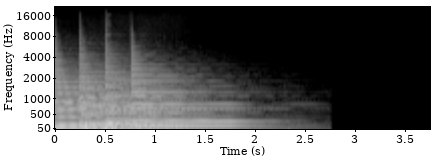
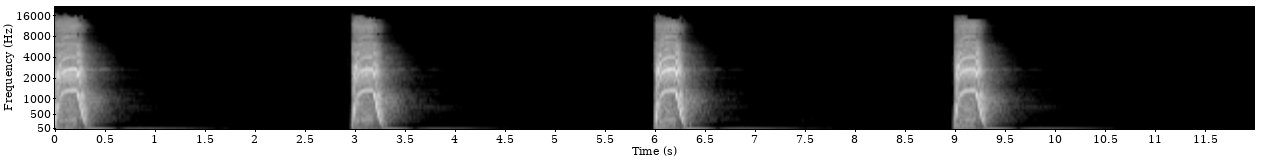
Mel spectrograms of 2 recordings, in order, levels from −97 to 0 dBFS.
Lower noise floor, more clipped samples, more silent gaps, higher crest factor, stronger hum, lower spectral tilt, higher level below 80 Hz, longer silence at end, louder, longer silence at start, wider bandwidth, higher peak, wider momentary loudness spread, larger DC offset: second, -63 dBFS vs under -90 dBFS; neither; neither; second, 18 dB vs 24 dB; neither; first, -7.5 dB/octave vs 1 dB/octave; first, -38 dBFS vs -68 dBFS; second, 1.65 s vs 2.7 s; second, -28 LUFS vs -14 LUFS; about the same, 0 s vs 0 s; second, 10.5 kHz vs 15.5 kHz; second, -12 dBFS vs 0 dBFS; about the same, 12 LU vs 12 LU; neither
